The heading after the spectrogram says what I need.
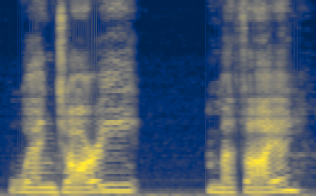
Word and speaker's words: Wangari Maathai: Wangari Maathai.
